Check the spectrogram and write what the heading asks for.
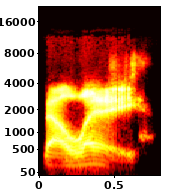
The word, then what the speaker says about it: ballet: of these words are we're not going to say the T it's going to be silent and it's gonna end in a right so uh my daughter she dances she does ballet um here we have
